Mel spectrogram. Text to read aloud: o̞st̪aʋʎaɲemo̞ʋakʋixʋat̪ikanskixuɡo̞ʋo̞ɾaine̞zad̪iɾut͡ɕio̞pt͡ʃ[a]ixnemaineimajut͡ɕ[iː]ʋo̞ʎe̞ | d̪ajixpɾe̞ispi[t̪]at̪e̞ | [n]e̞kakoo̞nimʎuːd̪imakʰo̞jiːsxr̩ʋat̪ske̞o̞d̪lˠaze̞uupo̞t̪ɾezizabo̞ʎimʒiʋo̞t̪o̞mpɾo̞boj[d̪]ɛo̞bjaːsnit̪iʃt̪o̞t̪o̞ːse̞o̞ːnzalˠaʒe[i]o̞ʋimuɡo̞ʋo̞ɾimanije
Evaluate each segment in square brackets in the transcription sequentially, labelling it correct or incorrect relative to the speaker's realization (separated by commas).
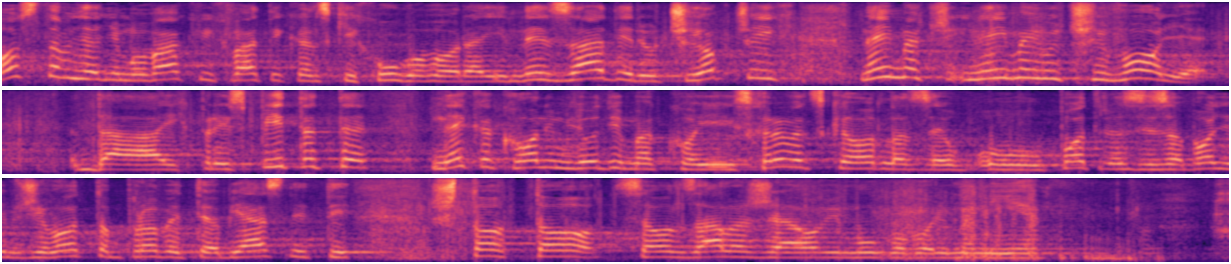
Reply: incorrect, incorrect, correct, correct, incorrect, incorrect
